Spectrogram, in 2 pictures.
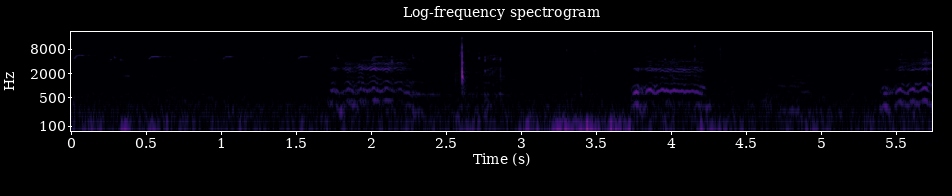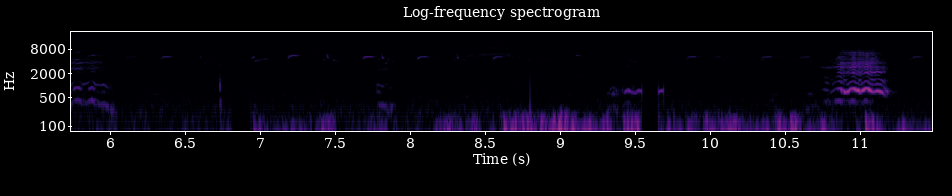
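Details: Goat during a premature birth giving short quavering bleats about every two seconds, with a steady faint high tone and some low rumbling noise underneath, a louder bleat closing.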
